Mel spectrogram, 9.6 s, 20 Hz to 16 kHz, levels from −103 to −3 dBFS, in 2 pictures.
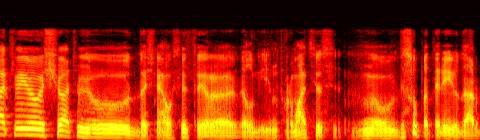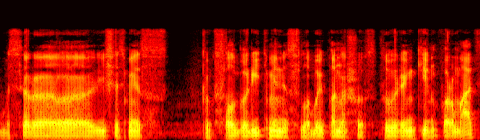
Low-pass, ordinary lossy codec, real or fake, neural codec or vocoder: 7.2 kHz; MP3, 96 kbps; fake; codec, 16 kHz, 8 kbps, FreqCodec, larger model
